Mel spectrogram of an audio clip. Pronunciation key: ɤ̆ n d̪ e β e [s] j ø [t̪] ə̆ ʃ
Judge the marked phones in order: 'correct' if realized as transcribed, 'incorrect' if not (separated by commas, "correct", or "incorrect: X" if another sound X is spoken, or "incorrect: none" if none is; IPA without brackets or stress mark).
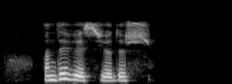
correct, incorrect: d̪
